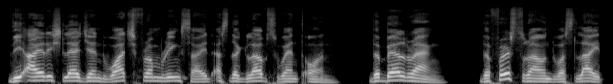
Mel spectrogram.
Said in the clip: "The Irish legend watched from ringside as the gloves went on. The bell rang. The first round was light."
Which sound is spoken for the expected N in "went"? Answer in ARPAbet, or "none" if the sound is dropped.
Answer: N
